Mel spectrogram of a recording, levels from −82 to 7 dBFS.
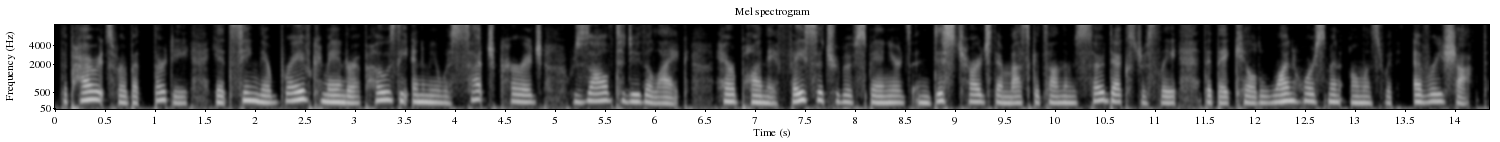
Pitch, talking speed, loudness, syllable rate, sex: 200 Hz, 190 wpm, -22 LUFS, 6.1 syllables/s, female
